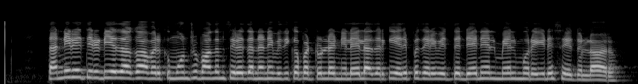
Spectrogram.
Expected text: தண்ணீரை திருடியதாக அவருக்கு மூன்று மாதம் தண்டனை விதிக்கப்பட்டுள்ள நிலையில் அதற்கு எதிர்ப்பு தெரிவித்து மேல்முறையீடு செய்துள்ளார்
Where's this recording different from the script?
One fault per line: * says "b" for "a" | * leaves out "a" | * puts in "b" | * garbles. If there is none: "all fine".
* puts in "சிறை"
* puts in "டேனியல்"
